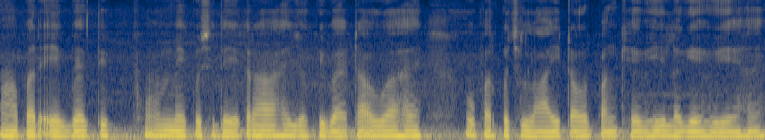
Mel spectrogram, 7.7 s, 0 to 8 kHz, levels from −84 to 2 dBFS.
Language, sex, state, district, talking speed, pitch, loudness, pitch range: Hindi, male, Punjab, Pathankot, 180 wpm, 105 Hz, -15 LUFS, 100-110 Hz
